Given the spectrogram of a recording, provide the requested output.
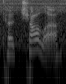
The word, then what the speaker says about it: T'Challa: i think there's going to have um sorry t'challa i had to look back at the pronunciation t'challa sister shruti become the black panther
